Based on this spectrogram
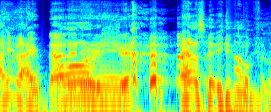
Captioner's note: laughing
